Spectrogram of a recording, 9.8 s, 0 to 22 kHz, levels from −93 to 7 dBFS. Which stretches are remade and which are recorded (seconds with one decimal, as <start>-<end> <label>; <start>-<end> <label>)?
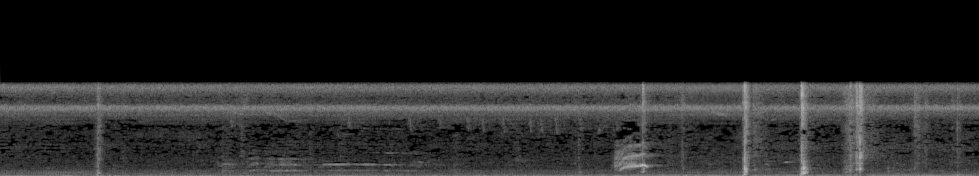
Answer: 0.0-6.9 recorded; 6.9-7.5 remade; 7.5-9.8 recorded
